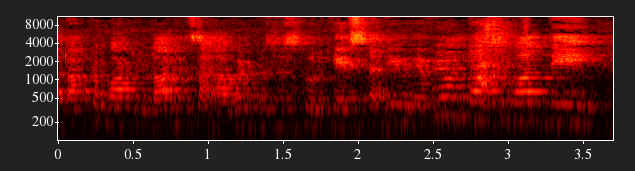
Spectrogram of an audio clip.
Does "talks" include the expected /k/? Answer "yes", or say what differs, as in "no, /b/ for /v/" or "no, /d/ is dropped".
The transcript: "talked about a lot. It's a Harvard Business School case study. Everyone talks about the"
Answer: no, /k/ is dropped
